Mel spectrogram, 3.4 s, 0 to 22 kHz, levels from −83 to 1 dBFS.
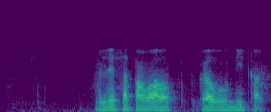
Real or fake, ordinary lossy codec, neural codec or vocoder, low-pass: fake; none; codec, 32 kHz, 1.9 kbps, SNAC; 3.6 kHz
